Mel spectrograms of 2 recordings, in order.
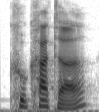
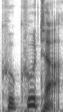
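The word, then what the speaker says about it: Cúcuta: I had lived in kukata until 2020 when I moved to Bogota that would be correct oh I'm getting another correction here kukuta okay see you gotta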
